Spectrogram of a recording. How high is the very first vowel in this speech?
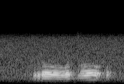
mid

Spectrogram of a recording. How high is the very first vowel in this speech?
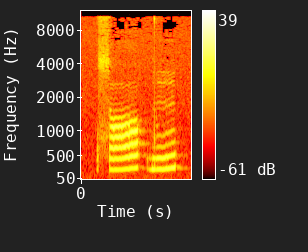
low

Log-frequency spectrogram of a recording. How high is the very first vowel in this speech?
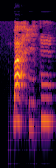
low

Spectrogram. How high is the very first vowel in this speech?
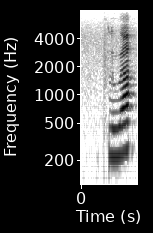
high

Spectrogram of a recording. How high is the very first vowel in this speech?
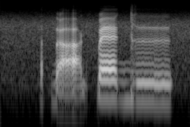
low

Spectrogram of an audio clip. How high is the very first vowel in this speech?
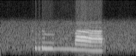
high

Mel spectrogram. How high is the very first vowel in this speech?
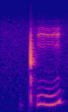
high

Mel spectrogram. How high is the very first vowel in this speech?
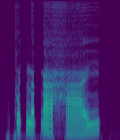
mid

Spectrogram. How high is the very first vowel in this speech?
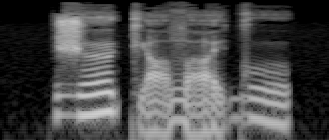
mid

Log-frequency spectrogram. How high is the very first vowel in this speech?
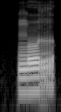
mid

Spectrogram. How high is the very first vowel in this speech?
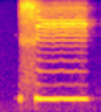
high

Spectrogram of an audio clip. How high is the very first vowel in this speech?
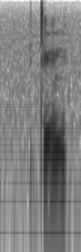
mid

